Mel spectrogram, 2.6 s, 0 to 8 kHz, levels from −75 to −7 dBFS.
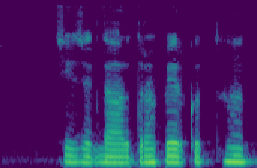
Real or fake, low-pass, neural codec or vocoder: real; 7.2 kHz; none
